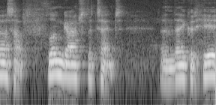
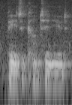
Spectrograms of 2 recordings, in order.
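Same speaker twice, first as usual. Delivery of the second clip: ordinary delivery, nothing marked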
